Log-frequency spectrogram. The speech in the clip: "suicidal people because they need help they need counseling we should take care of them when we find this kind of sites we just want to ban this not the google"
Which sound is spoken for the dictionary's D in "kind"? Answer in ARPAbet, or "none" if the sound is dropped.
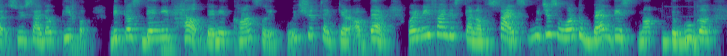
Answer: none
